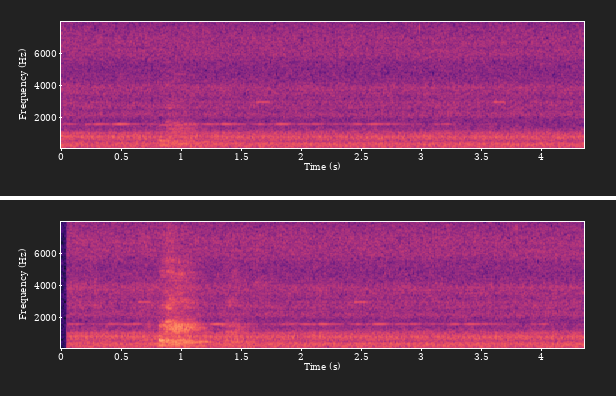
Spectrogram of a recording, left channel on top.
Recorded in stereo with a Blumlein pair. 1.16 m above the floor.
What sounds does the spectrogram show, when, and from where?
0.7 s a cough: 50° right, 0.9 m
